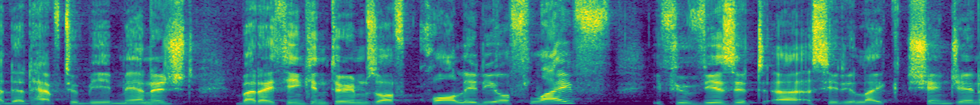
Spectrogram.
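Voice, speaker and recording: A man speaking as a panelist at a conference, explaining at length with frequent pauses and fillers. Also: mid-range voice, a bit bright. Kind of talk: panel discussion remarks.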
